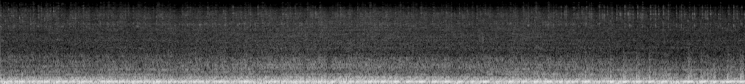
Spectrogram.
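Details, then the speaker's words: 5.7L Gen III Hemi V8 in a Dodge Challenger after installing a Texas Speed high-lift cam, Holley Sniper fabricated intake, MSD ignition and new valve covers: loud, deep, steady rumble with an even beat and no ticks or knocks; runs healthy. "Sounds good up here too, so all is well."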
